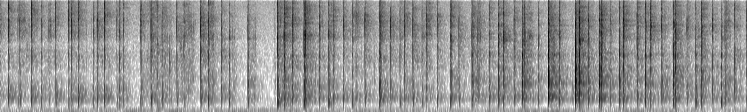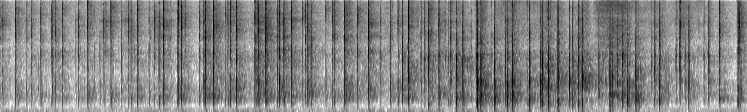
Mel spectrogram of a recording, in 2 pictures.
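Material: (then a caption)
Cardboard. Fingertips and long nails tap rapidly on the face and edge of a full cardboard Barilla risoni box with a window. The result is a quiet, continuous stream of short, dry midrange taps with almost no ring, growing slightly louder and denser toward the end.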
